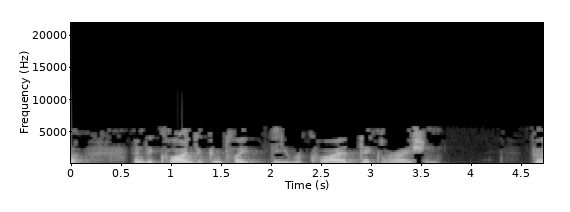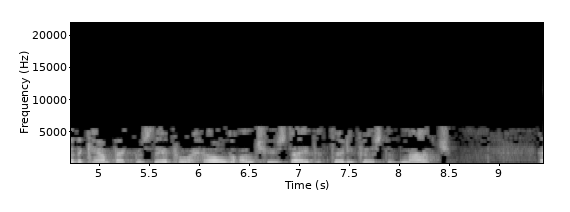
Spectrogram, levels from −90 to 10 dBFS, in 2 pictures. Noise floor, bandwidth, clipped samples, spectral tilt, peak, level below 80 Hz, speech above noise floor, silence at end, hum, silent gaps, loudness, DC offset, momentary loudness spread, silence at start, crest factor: -63 dBFS; 6 kHz; under 0.1%; -7.5 dB/octave; 0 dBFS; -44 dBFS; 44 dB; 0 s; none; none; -19 LUFS; under 0.1%; 11 LU; 0 s; 20 dB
